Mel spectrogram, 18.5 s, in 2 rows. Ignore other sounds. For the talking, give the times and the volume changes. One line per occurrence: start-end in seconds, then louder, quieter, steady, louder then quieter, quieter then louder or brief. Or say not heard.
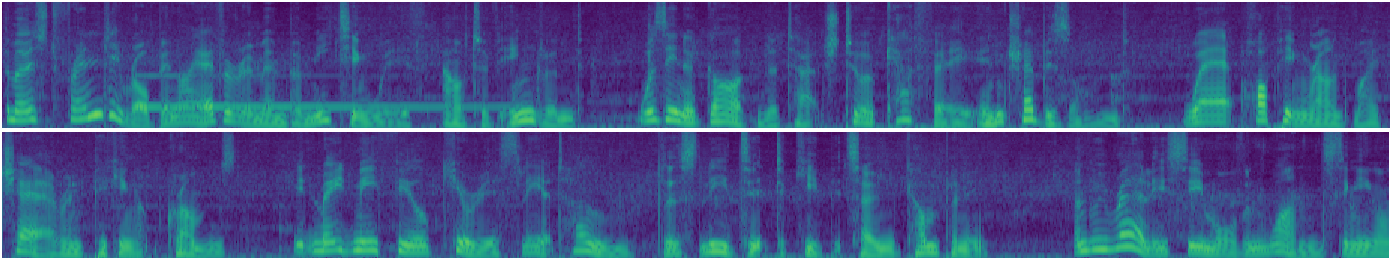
0.0-18.4 steady.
